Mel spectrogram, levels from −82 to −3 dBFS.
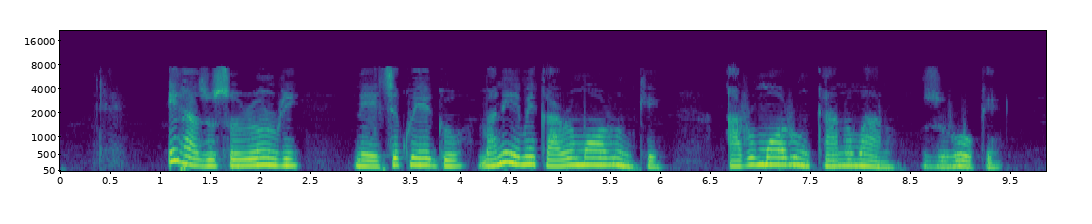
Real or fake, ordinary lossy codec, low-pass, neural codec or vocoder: real; AAC, 24 kbps; 7.2 kHz; none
